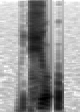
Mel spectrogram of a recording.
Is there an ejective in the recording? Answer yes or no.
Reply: no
